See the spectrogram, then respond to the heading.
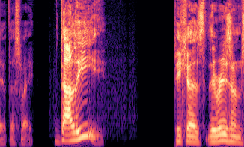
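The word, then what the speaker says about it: Dalí: you're saying Dolly, and it's Dali. Dali, Mr.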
